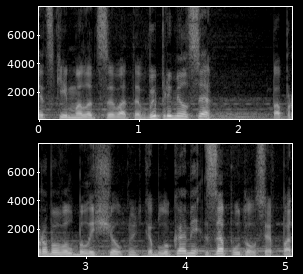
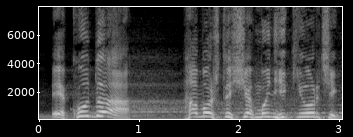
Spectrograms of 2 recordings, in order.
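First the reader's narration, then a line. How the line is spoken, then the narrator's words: Mocking shout, laughing. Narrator (Russian): крикнул гример и расхохотался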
